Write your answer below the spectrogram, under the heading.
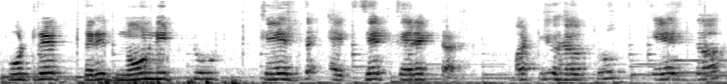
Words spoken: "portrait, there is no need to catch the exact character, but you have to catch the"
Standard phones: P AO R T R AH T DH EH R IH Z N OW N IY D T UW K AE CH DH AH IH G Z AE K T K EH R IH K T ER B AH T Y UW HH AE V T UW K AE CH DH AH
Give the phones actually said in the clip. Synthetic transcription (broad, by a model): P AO R T R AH T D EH R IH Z N OW N IY D T UW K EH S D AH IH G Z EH T K EH R IH K T ER B AH T Y UW HH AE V T UW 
